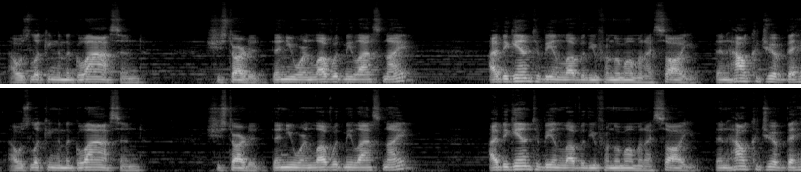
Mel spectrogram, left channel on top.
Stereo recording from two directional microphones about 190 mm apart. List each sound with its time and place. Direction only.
0.1 s speech: 70° right (ahead or behind)
4.9 s speech: 70° right (ahead or behind)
